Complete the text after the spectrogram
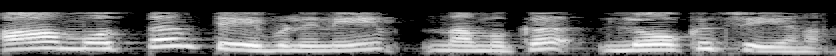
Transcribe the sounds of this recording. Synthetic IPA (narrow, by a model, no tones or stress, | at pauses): aːmot̪ːɐnt̪e̞ːʋiɭinejmnɐmukːɨlo̞ːkɨt͡ɕe̞jːɐɳɐm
